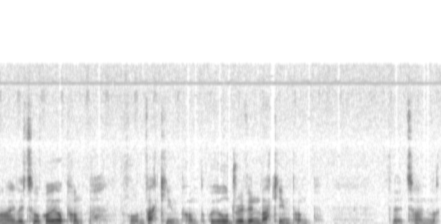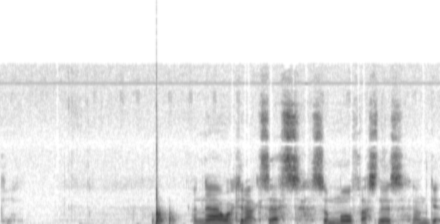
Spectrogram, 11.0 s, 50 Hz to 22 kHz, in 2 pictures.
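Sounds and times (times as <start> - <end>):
metal part knocking on workbench: 7.4 - 7.8.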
